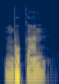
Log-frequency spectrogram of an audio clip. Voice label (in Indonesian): "mbukan" nene, Mpur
